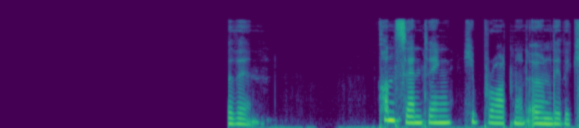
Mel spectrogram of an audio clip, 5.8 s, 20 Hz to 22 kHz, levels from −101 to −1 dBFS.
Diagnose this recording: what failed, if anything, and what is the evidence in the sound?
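The clip opens in an audio dropout to silence: from the start until 2.29 s there is silence, with no room tone, before the speech cuts in mid-flow. The input was likely lost at the device or link while recording continued writing zeros.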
